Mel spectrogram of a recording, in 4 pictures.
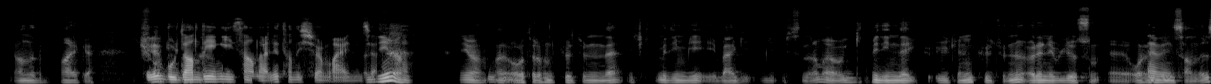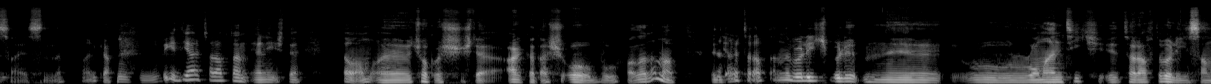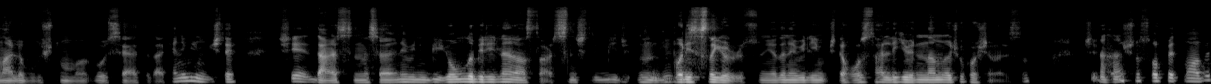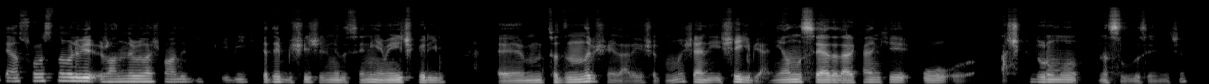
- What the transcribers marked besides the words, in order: chuckle
- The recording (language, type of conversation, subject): Turkish, podcast, Yalnız seyahat ederken yeni insanlarla nasıl tanışılır?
